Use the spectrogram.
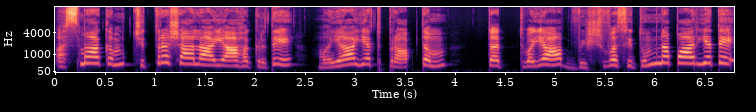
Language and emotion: Sanskrit, surprised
